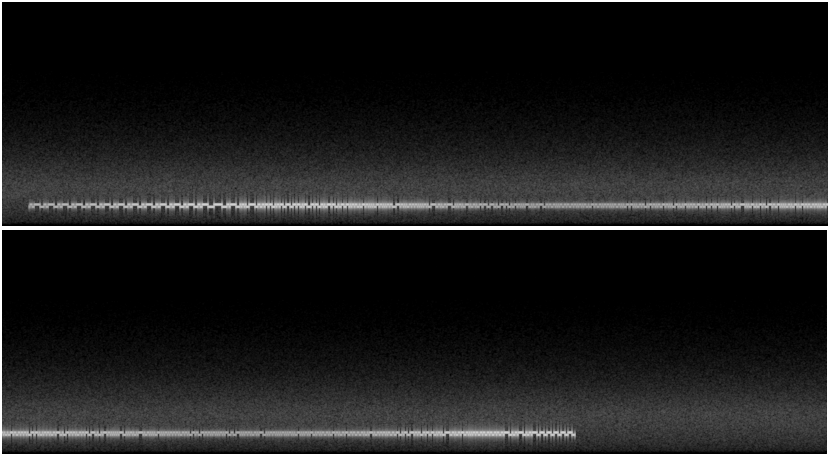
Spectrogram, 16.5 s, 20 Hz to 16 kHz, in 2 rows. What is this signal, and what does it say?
NAVTEX (SITOR-B), 100 baud, 170 Hz shift, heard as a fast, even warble, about 1500 Hz centre, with fading. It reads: ZCZC BB33 NAV WARNING 365. BUOY IN PSN 20-54S 090-43E UNLIT. NNNN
